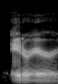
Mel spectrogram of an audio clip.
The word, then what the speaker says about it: Ader Error: thinking about clothing it's it's pronounced or it's pronounced aoo but you can you spell it ad d r and then error ader error yeah oh my goodness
